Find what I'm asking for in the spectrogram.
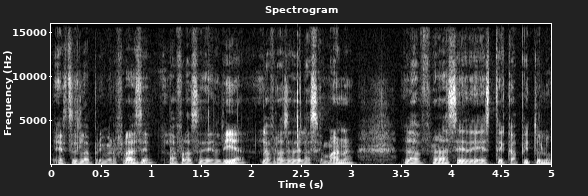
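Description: A man speaks at a fairly quick pace in a medium pitch, somewhat breathy, with ordinary pitch variation. The recording is very clean, its background silent. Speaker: podcast host. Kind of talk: casual monologue. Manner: halting.

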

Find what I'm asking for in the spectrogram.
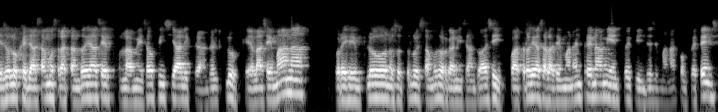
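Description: Talking at a very fast pace, a man with a medium pitch keeps his intonation fairly even while his loudness swings widely. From Colombia, Chocó. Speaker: teqball player and coach. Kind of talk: casual interview.

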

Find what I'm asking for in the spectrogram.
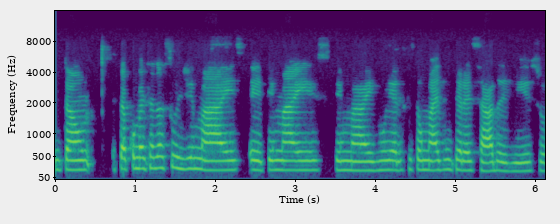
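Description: A woman's medium-pitched voice, flat and monotone, at a fairly slow pace. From Northeast Brazil, Fortaleza. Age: 30s. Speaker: au pair. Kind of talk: interview. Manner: halting.

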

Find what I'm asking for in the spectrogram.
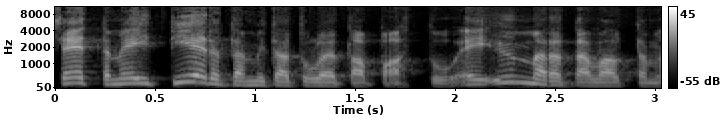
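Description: A man's ordinary speaking voice at a fairly quick pace, with lively intonation, a dry, close sound with no echo, and a quiet background. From Finland, Oulu. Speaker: dating coach and dance teacher. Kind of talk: casual interview.

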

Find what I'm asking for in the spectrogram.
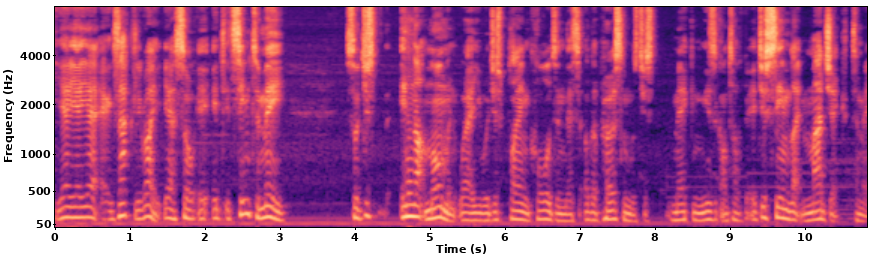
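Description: A man with lively intonation, a somewhat breathy voice, and a fairly quick pace. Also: medium pitch for a man. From northern England, Gateshead. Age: 40s. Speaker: musician. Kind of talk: interview. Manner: halting, with repeated words.

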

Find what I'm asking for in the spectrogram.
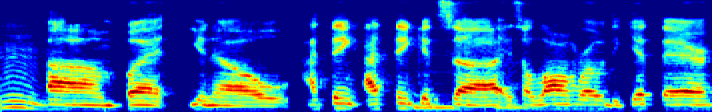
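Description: A plain, everyday voice, this man speaks with an American accent at a medium pitch. His pace is moderate, with ordinary pitch variation. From Baltimore County, Maryland. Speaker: community group founder. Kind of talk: casual interview. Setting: video call.

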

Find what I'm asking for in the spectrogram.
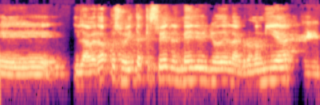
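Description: Over noticeable background noise, a man speaks at a moderate pace with medium pitch and ordinary pitch variation. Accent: central Mexican. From central Mexico (Morelos/Michoacán). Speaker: agronomist and agricultural business owner. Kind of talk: interview, personal story. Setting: podcast interview. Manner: halting, many fillers and repetitions.

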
